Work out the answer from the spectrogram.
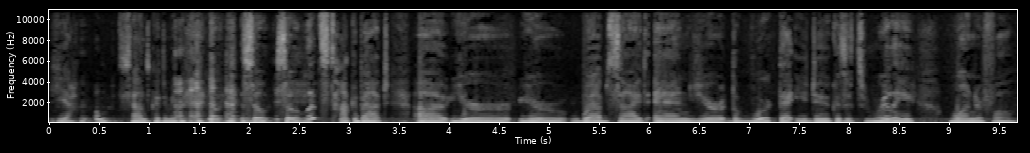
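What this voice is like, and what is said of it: Soothing, sexy radio voice. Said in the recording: “your radio voice is soothing ... It's very sexy ... It's all the whiskey and the cigarettes I can smoke.”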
